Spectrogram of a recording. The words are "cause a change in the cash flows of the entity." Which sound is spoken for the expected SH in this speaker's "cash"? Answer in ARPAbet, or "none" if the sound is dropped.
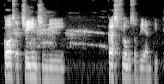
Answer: S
